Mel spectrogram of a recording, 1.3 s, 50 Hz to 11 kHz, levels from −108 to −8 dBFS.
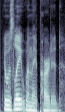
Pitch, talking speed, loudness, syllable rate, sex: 115 Hz, 275 wpm, -16 LUFS, 6.1 syllables/s, male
